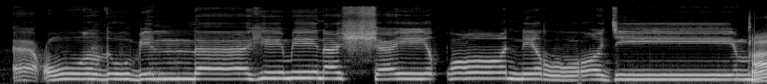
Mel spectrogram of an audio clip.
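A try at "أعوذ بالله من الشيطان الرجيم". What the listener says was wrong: Bagus, tinggal jim, jangan cim. Jim nggak punya sifat hams. Dia tidak mengalirkan nafas. A'udzu billahi minasyaitonir rajim. Jim, jangan cim.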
